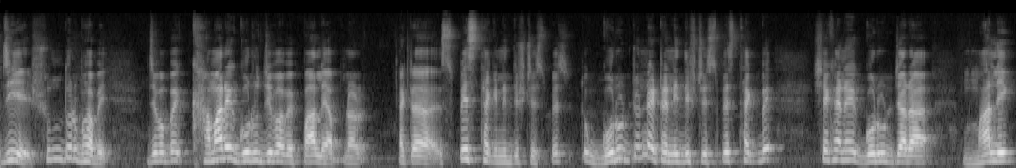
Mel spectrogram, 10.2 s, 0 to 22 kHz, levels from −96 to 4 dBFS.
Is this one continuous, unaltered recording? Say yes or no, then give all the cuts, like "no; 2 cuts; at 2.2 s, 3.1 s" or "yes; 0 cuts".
yes; 0 cuts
